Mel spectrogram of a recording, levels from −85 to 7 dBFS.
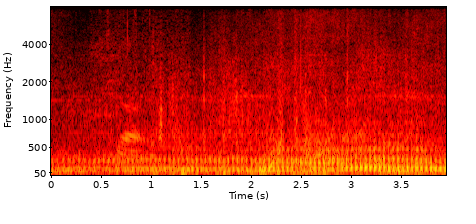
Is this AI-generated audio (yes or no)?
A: no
